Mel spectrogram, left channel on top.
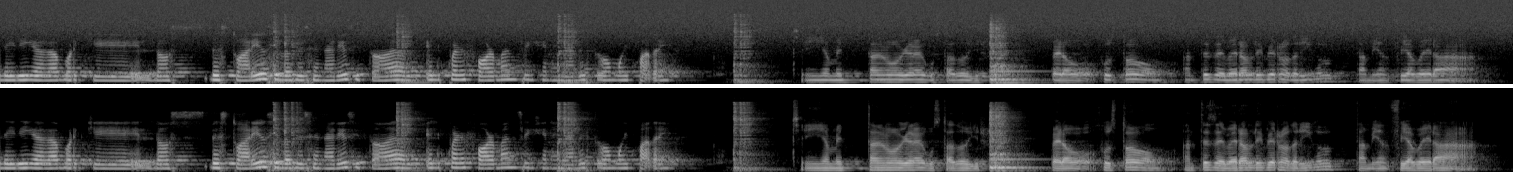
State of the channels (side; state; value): left; noise; hiss, 7 dB below the sound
